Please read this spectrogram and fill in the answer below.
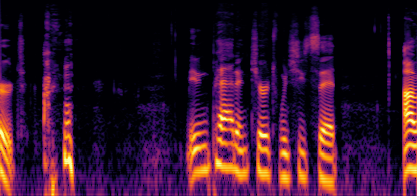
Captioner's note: laugh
